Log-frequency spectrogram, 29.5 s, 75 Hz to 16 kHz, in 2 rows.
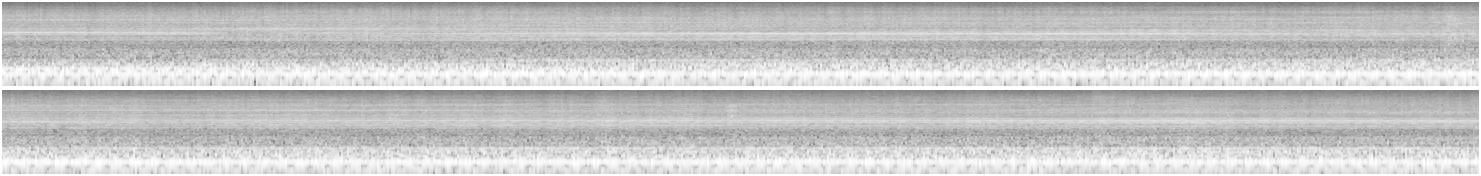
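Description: Cabin noise inside a Boeing 767 airliner in flight: a steady, loud jet-engine drone with a deep hum and faint high whining tones over an even rush of air noise.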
